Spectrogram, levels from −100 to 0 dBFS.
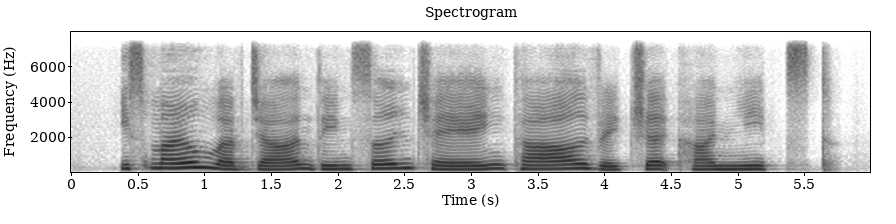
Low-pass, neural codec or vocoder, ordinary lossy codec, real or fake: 7.2 kHz; codec, 16 kHz, 0.5 kbps, FunCodec, trained on Chinese and English, 25 frames a second; none; fake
